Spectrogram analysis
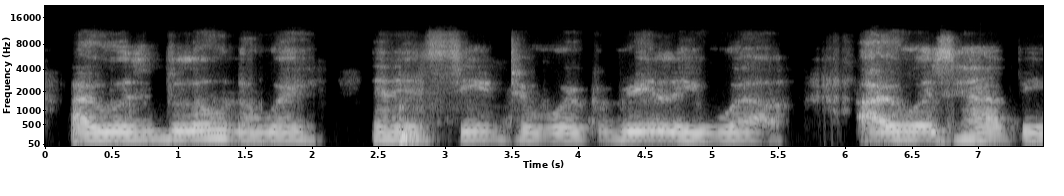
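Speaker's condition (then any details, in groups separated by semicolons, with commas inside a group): ALS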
